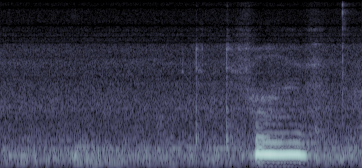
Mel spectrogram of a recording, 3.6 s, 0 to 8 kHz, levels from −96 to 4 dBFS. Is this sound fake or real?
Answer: real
